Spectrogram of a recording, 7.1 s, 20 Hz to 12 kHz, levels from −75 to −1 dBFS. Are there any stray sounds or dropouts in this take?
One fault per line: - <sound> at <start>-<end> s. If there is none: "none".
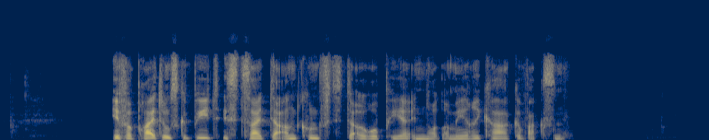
none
